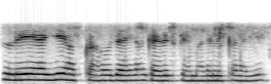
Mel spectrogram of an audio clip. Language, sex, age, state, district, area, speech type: Hindi, female, 30-45, Uttar Pradesh, Chandauli, urban, conversation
